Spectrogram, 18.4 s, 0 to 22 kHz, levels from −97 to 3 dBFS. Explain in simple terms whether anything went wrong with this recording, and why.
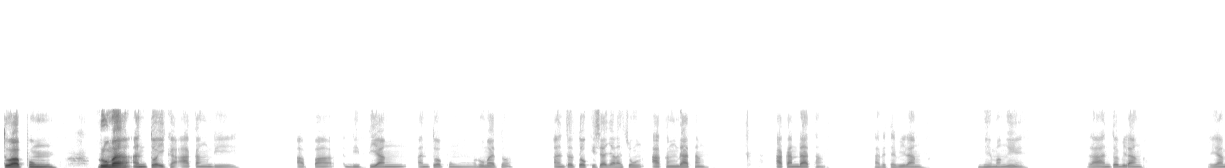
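Two things went wrong. First, zipper noise between about 1.77 and 2.72 seconds. While the volume was being turned well down, the system lowered it in a series of small jumps, about fifteen a second, instead of sliding it down smoothly. Each jump puts a tiny click into the sound, so during that second the fade has a fast ticking or zipping texture riding on top of the speech.

Second, unconcealed Bluetooth headset packet loss at 16.89 seconds. The wireless link between the headset and the phone dropped a couple of its very short speech packets, about 15 milliseconds' worth, and nothing was done to cover the gap. The receiving end filled the hole with silence or an idle pattern, so the speech briefly cuts out with hard edges, which can sound like a small click. The headset's usual wideband speech coding is still audible around it.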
